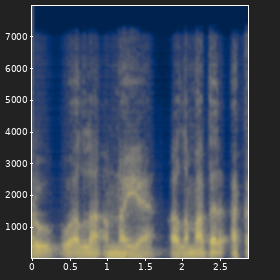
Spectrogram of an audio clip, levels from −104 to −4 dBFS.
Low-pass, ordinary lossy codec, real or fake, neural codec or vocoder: 7.2 kHz; none; fake; codec, 16 kHz, 0.5 kbps, X-Codec, HuBERT features, trained on LibriSpeech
